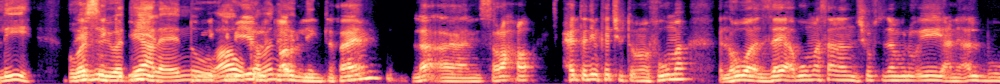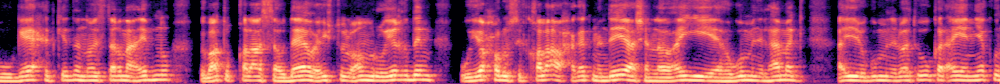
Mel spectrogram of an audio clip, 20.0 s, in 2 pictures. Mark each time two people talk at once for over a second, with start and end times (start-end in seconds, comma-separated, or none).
0.7-3.6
